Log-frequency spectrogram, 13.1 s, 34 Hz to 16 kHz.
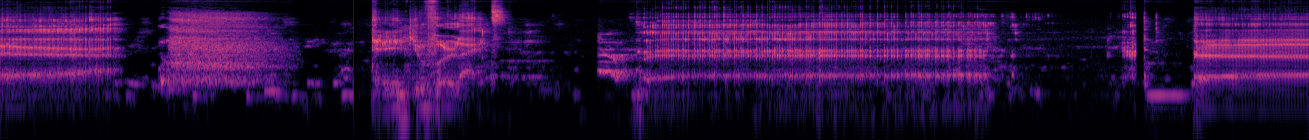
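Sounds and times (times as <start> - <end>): woman belching: 0.0 - 1.9, 6.0 - 10.4, 11.2 - 13.0.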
